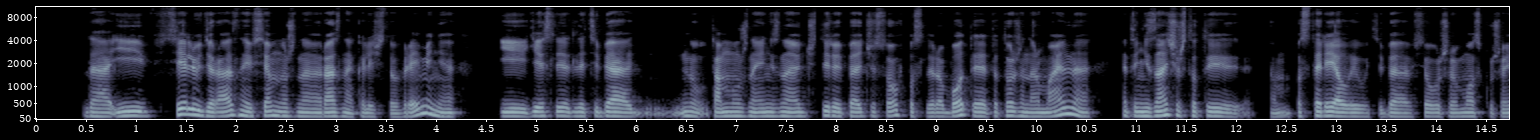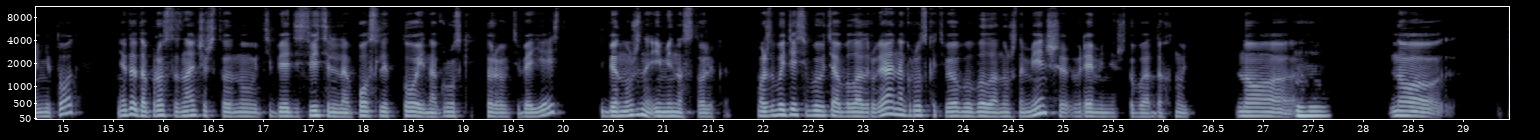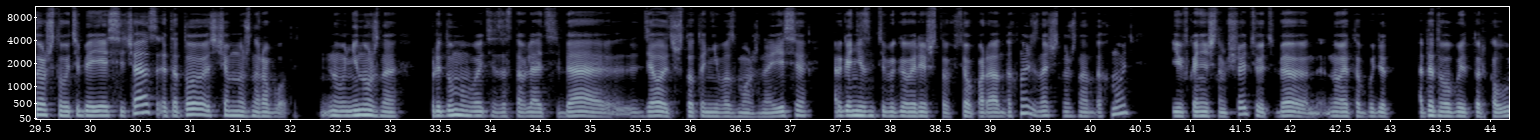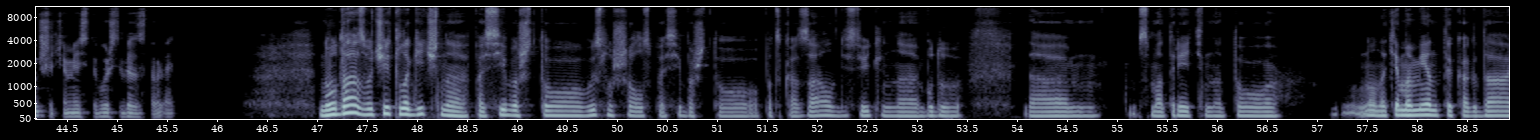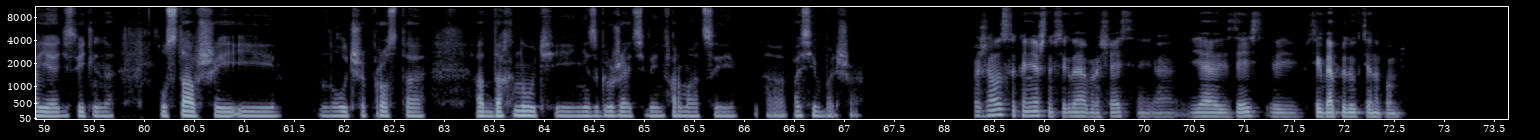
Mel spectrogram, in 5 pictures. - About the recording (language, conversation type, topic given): Russian, advice, Как быстро снизить умственную усталость и восстановить внимание?
- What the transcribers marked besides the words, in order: tapping; stressed: "той"; other background noise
